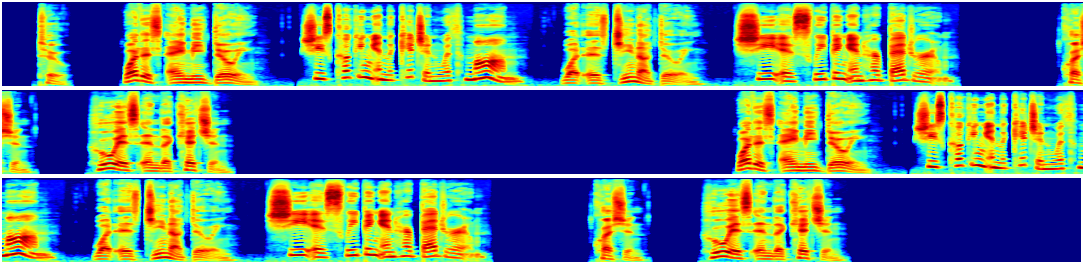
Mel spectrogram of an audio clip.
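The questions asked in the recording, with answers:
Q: Question. Who is in the kitchen?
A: Amy and Mom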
